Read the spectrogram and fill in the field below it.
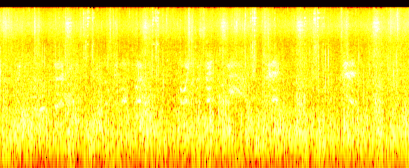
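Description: A coxswain calls out to a rowing crew from the boat.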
